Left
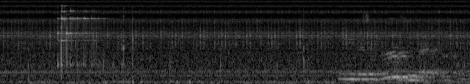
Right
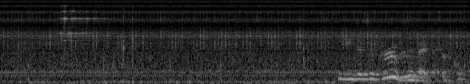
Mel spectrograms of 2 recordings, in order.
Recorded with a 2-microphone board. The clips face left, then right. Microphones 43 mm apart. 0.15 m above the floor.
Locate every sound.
0.6 s a dropped coin: 85° left, 2.5 m
3.4 s a woman speaking: 40° right (ahead or behind), 8.5 m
